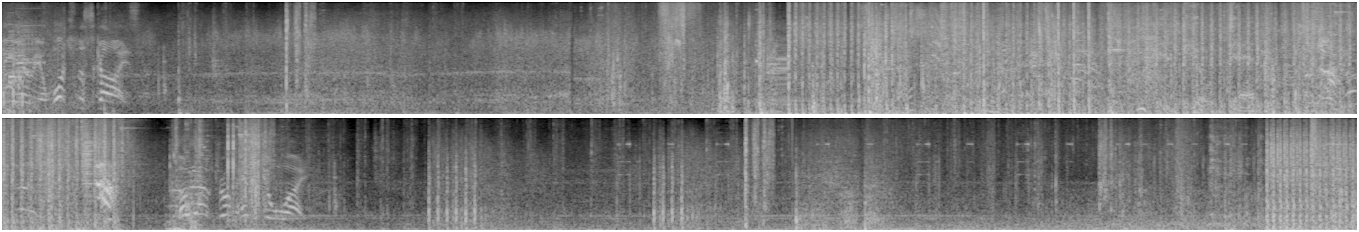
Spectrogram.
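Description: Dense video-game gunfire crackles almost nonstop, with bursts of automatic fire and loud shots over a noisy battle backdrop. Game radio voices and a shouting player are heard through it, and the firing eases briefly midway.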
